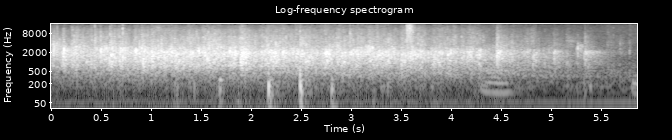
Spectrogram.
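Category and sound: crowd, round of applause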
